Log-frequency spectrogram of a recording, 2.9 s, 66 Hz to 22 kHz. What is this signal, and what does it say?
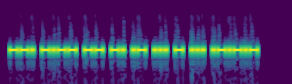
Morse code, heard as a keyed tone, about 41 wpm, 700 Hz. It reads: GYMNASTS.
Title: Pangram Challenge v2 - 45wpm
